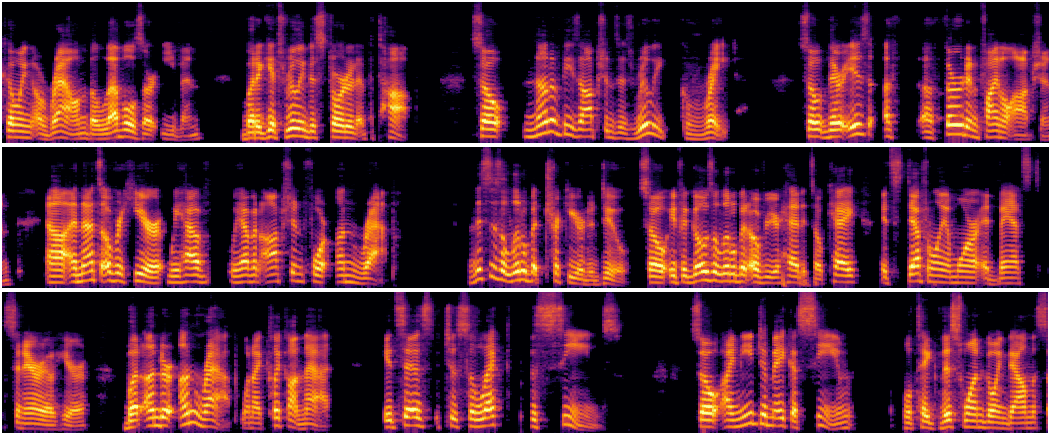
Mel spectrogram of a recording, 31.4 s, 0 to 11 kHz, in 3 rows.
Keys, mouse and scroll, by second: 1.1 right click, 3.1 right click, 8.0 click, 9.3-10.0 scroll, 10.0 scroll, 23.6-28.5 drag, 29.7 click.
